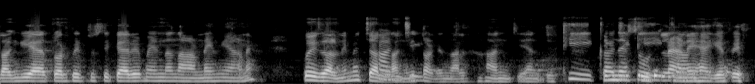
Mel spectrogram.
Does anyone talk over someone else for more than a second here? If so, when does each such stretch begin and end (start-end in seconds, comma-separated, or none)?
5.6-6.9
